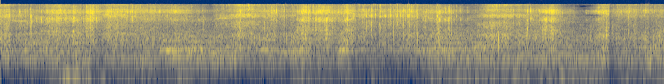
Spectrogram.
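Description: Footsteps and rustling through grass and dry leaves, over a steady high hiss.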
